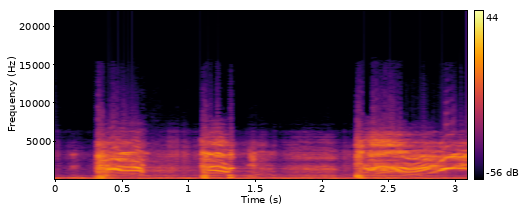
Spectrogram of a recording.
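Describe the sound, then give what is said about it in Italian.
Three harsh, loud coughs from a person, with the first two short and close together and the last one longer and raspier. “Mannaggia, sta tosse.”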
